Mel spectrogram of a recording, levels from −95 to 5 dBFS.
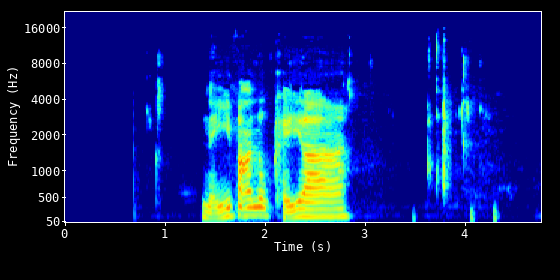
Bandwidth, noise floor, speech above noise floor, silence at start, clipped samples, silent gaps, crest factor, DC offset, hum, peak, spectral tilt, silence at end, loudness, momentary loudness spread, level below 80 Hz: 14.5 kHz; -73 dBFS; 51 dB; 0.9 s; under 0.1%; none; 22 dB; under 0.1%; none; -4 dBFS; -5.5 dB/octave; 0.45 s; -23 LUFS; 21 LU; -72 dBFS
